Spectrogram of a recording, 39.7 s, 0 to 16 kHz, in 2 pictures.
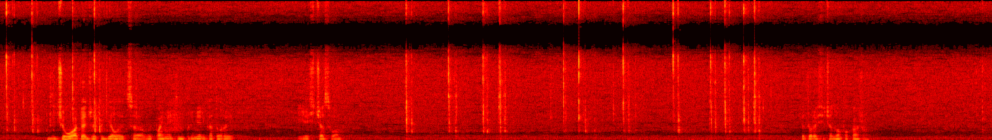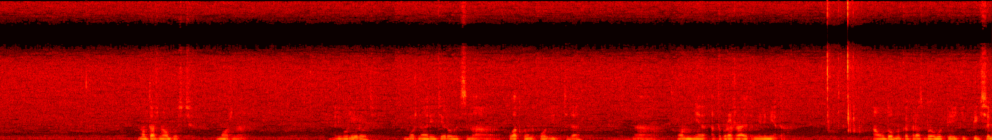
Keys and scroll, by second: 0.1 shift+m, 0.5 o, 1.8 -, 7.9 1, 8.9 0, 9.7 8, 9.9 0, 11.5-15.4 typing, 36.8 ctrl+k.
